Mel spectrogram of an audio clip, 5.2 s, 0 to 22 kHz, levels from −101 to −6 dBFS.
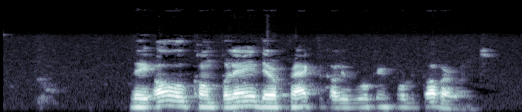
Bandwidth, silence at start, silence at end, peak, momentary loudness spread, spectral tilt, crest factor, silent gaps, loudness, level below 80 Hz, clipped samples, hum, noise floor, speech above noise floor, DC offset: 6 kHz; 1.3 s; 0.4 s; 0 dBFS; 17 LU; -7.5 dB/octave; 16 dB; none; -16 LUFS; -60 dBFS; under 0.1%; none; -69 dBFS; 54 dB; under 0.1%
